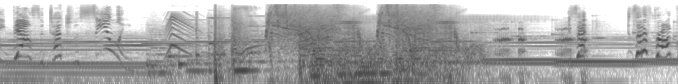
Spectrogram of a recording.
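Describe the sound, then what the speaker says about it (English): Cartoon frog croaks sound in an animated pony show scene, short bright croaks and tinkling effects mixed with a crash and rapid character voices talking over them. "Is that a frog cross with an orange?"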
